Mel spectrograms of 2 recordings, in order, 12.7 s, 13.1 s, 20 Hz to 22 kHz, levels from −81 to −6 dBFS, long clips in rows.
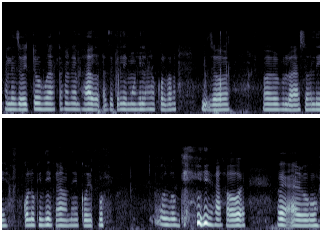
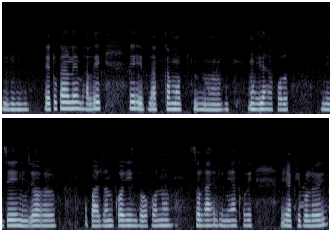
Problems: none marked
